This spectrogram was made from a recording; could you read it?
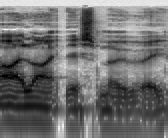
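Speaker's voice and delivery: very low hushed voice. Doing an impression of the other speaker in a lower-toned voice. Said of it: "Your impression of me is a lower toned voice saying".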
